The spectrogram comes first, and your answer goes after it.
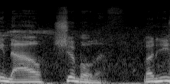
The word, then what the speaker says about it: shibboleth: then they would say to him say now shibboleth but he said sibilith for he could not pronounce it correctly Then They seized him and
